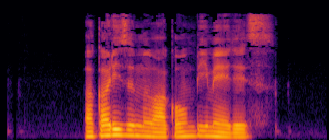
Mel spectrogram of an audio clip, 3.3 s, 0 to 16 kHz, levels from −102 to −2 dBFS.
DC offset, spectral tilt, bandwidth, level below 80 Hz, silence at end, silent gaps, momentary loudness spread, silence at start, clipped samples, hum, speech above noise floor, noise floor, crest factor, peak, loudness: under 0.1%; -6.5 dB/octave; 11 kHz; -50 dBFS; 0.6 s; none; 11 LU; 0.85 s; under 0.1%; none; 56 dB; -77 dBFS; 16 dB; -6 dBFS; -22 LUFS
